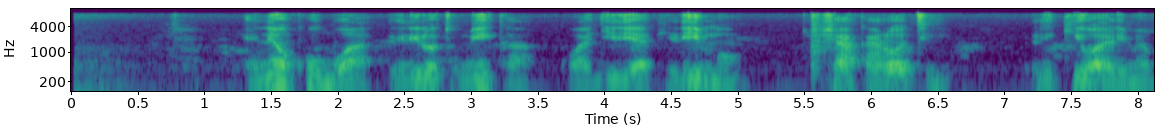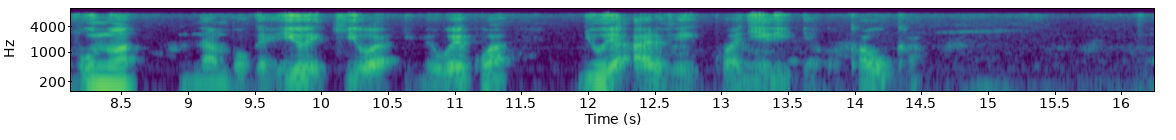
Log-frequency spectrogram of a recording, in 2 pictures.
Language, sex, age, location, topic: Swahili, male, 25-35, Dar es Salaam, agriculture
